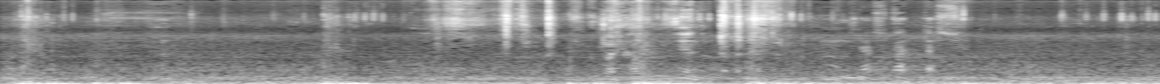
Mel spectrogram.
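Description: A car's engine hums steadily, heard from inside the car.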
